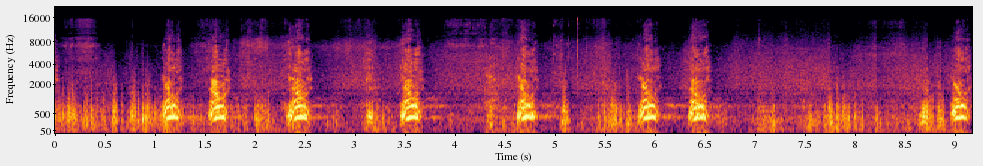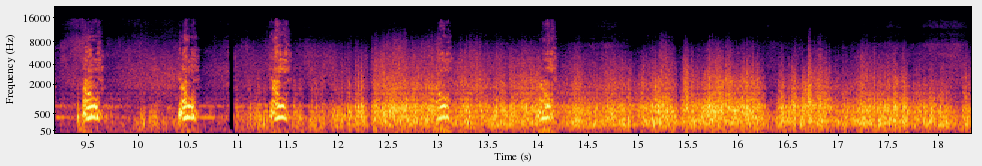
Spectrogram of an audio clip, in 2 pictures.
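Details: Dog at Three Cliffs Bay, Wales, on a sandy beach by the sea, barking in short sharp bursts roughly every half second to second for ten seconds, then quieter, with steady surf and wind rushing underneath.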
